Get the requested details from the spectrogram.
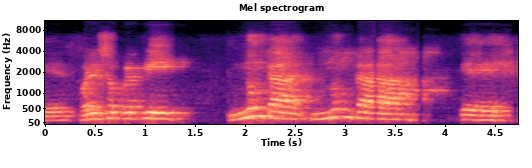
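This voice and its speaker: This man's voice is high in pitch. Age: 60s. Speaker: pastor. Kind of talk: interview testimony.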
